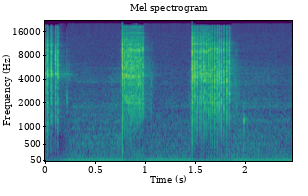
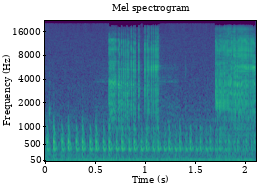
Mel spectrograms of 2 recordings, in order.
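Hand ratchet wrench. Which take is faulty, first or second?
first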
